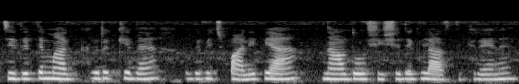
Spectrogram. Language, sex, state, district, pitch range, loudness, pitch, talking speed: Punjabi, female, Punjab, Pathankot, 245-265 Hz, -14 LUFS, 255 Hz, 160 wpm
